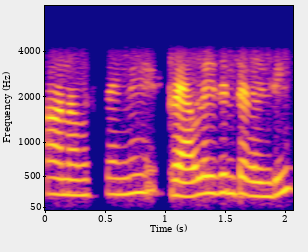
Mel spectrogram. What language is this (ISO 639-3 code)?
tel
